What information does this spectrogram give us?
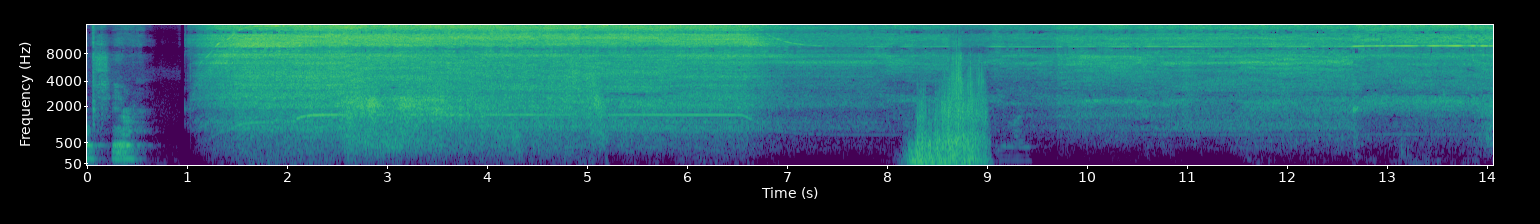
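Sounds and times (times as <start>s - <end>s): electric air duster fan whining: 8.1s - 9.1s.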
